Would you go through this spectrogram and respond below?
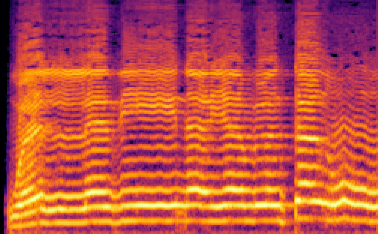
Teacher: ghain di hujung kerongkong bari dhammah 2 harakat.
